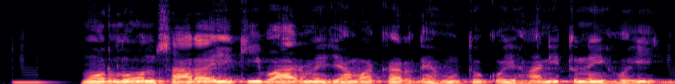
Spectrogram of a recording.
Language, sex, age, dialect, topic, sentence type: Chhattisgarhi, male, 31-35, Northern/Bhandar, banking, question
